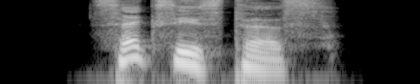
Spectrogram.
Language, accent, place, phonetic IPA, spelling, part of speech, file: German, Germany, Berlin, [ˈzɛksistəs], sexystes, adjective, De-sexystes.ogg
- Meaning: strong/mixed nominative/accusative neuter singular superlative degree of sexy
